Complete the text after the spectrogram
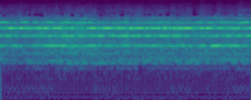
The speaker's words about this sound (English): Just hold on. That's what this here alarm's for, you know.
